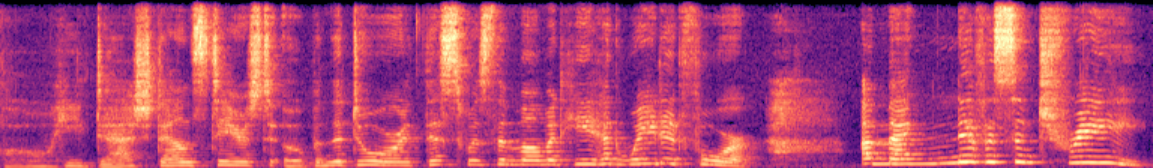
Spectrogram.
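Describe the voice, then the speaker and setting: A woman reading a picture book aloud to children in an expressive, dramatic way. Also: fairly high pitch, a little slow, hardly any pauses, slight background noise. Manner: animated, dramatic, with asides to listeners.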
